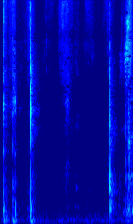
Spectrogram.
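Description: Tarot deck being handled: a few separate sharp taps of the cards, the loudest about half a second in, with quiet between.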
